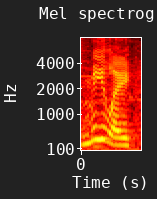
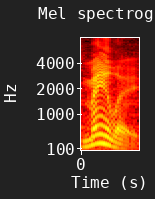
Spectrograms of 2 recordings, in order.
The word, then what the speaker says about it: Melee: Smash Brothers games since melee and yes that's how we pronounce it in Australia at least as how I pronounced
